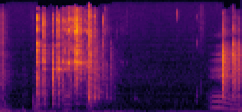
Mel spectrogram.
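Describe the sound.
Dice roll during a tabletop role-playing game, a quick burst of light, clattering clicks that settles within about half a second. A voice speaks briefly at the end.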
